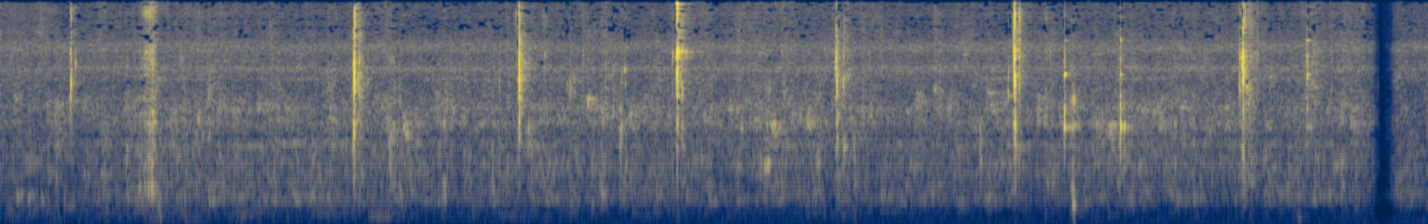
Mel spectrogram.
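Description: A young woman chews food with loud, close mouth sounds.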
